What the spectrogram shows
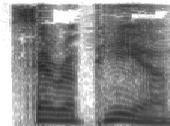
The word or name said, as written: serapeum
